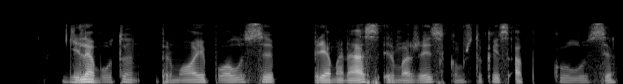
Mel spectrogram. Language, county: Lithuanian, Kaunas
